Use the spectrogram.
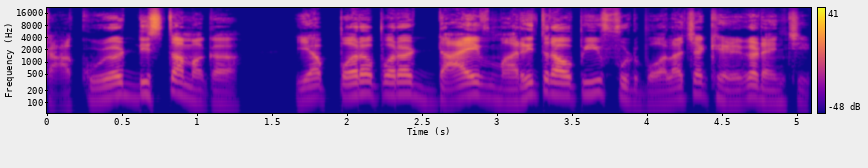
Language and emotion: Goan Konkani, disgusted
